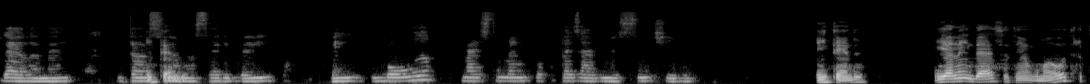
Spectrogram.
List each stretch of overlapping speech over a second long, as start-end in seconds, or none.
none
